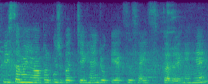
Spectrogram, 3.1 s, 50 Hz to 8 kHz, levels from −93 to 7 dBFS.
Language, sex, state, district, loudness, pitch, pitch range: Hindi, female, Haryana, Jhajjar, -16 LUFS, 220 Hz, 205-225 Hz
